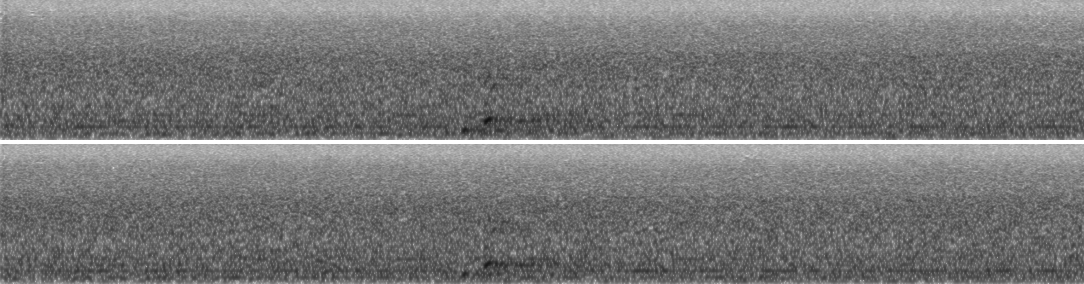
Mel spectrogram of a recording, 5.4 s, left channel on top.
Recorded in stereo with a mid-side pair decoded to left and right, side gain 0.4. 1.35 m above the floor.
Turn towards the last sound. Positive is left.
turn(degrees=20)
